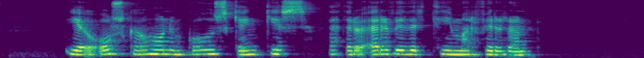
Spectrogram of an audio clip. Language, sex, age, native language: Icelandic, female, 60-69, Icelandic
